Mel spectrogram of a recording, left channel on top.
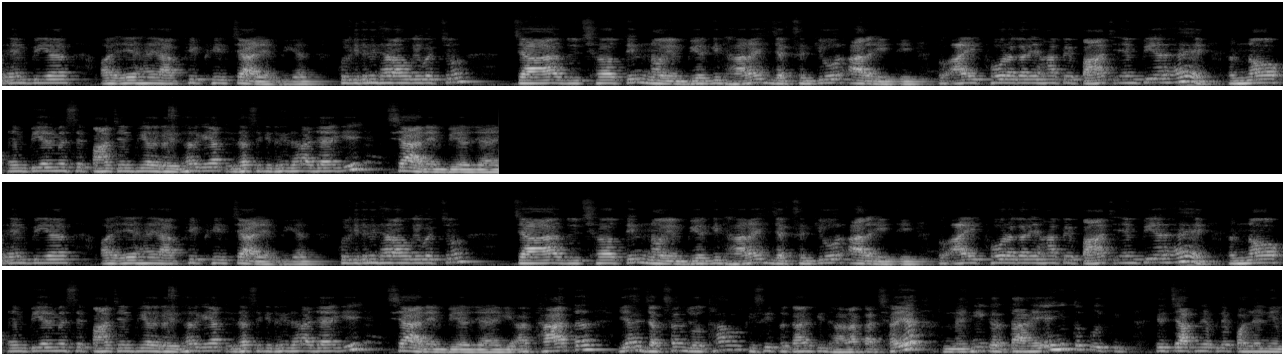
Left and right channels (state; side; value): drops out; left; at 17.8 s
